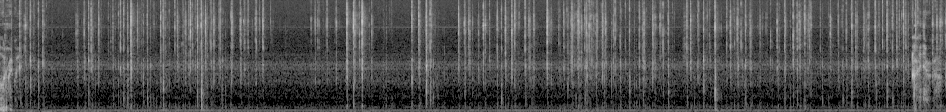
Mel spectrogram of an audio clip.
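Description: Typing on an Apple MacBook's laptop keyboard: irregular runs of light key clicks with short pauses between them, over a low steady hum.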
